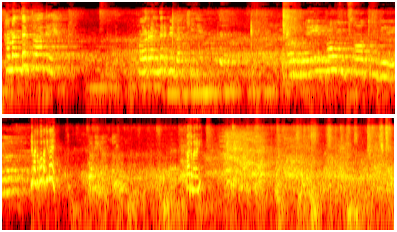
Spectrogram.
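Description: Footsteps tap on a hard floor in an echoing corridor.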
